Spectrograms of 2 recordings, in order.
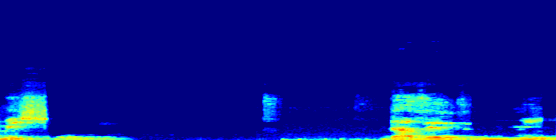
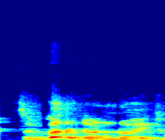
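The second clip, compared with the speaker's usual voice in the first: ordinary talk, nothing marked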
